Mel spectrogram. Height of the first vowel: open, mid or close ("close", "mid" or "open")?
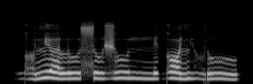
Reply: mid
